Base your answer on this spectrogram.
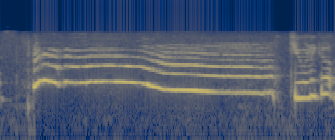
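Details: Husky vocalizing indoors in a conversation with its owner about going upstairs: one sustained howl-like note held about three seconds, dropping slightly in pitch midway, then a short yelp-like burst at the end.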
